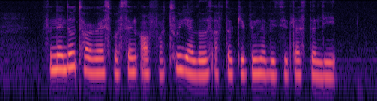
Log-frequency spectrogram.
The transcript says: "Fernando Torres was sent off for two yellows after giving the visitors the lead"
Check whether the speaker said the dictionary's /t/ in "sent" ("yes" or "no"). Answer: yes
